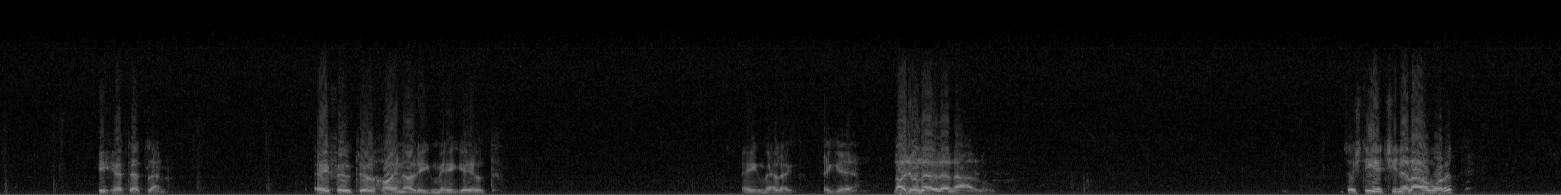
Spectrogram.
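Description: A man speaks in short, loud bursts.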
